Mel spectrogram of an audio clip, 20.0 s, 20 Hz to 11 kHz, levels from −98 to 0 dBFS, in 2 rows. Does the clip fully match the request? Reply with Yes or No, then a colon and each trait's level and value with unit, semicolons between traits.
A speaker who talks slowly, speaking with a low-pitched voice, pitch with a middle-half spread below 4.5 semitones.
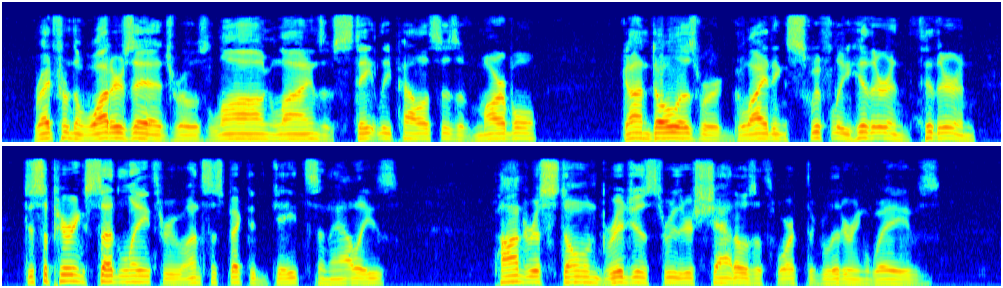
Yes: slow, 115 wpm; low, 115 Hz; average, 3.4 semitones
